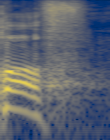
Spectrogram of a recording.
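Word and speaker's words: ق: Ini semua dibaca 6 harokat. Berapa? 6 harokat, 6 ketukan. Makanya dibaca panjang.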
